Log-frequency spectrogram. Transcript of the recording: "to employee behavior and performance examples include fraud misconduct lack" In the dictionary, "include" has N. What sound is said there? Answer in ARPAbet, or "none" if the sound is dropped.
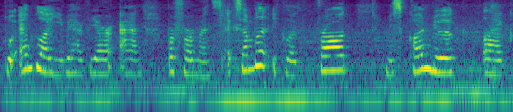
none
